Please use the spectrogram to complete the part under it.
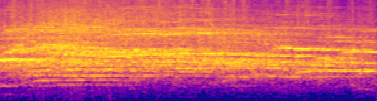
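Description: A large audience of teenage girls at a teen summit in Far Rockaway screams, cheers and shouts in a loud, sustained, high-pitched wall of crowd noise that fills the hall without pause.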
